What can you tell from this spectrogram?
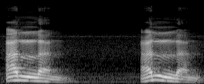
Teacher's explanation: আমরা সাইলেন্ট করেছি নুনটাকে যেন পড়িনি আমরা। কেন? কারণ সূত্র তাই বলে, নুন সাকিনের পর লাম এসেছে, ইদগাম হয়ে গেছে।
